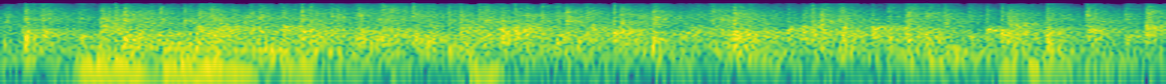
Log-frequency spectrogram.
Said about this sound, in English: You know a good investment when you see one, because you passed our quiz. One out of two. Big round of applause.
